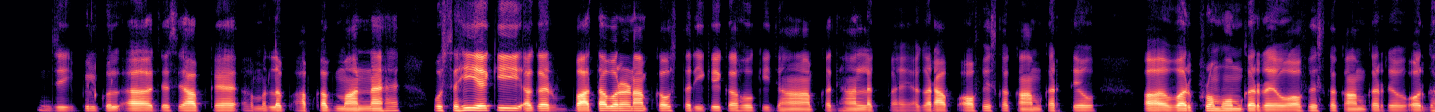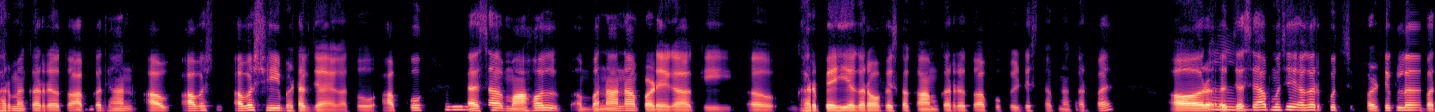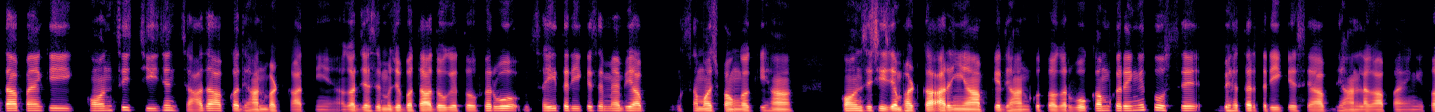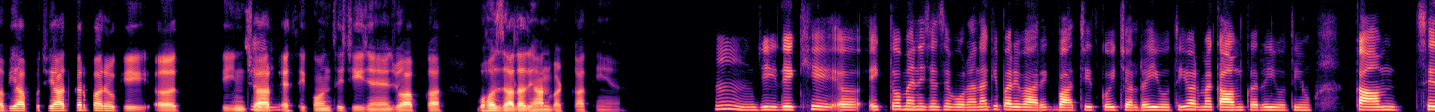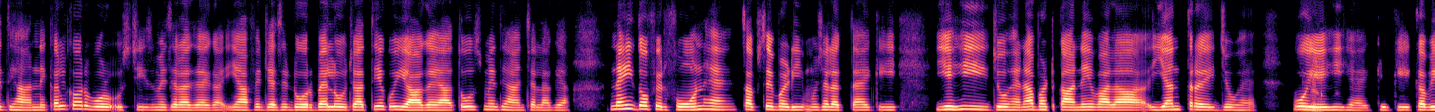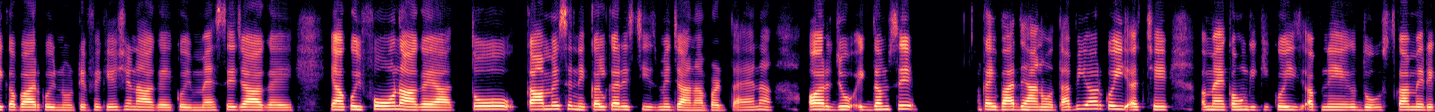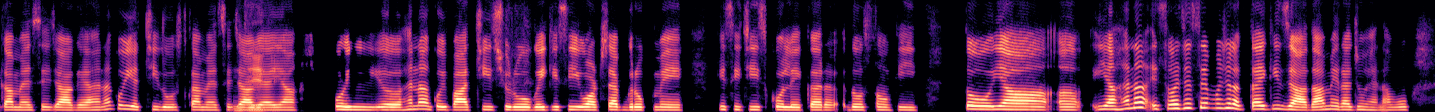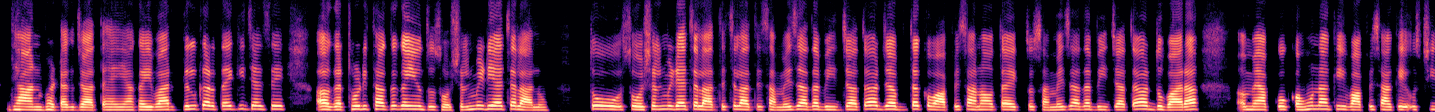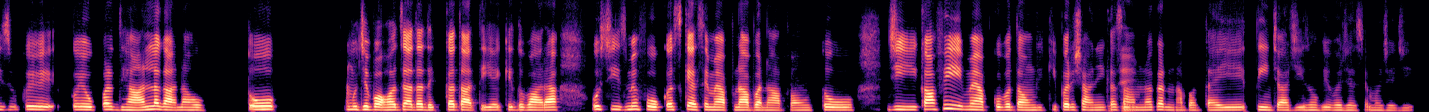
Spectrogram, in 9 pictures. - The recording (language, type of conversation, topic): Hindi, advice, काम करते समय ध्यान भटकने से मैं खुद को कैसे रोकूँ और एकाग्रता कैसे बढ़ाऊँ?
- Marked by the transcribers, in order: in English: "ऑफ़िस"; in English: "वर्क फ्रॉम होम"; in English: "ऑफ़िस"; in English: "ऑफ़िस"; in English: "डिस्टर्ब"; in English: "पर्टिकुलर"; "और" said as "वोर"; in English: "डोरबेल"; in English: "नोटिफ़िकेशन"; in English: "ग्रुप"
